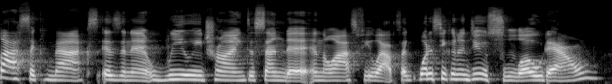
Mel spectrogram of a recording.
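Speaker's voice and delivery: ordinary delivery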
